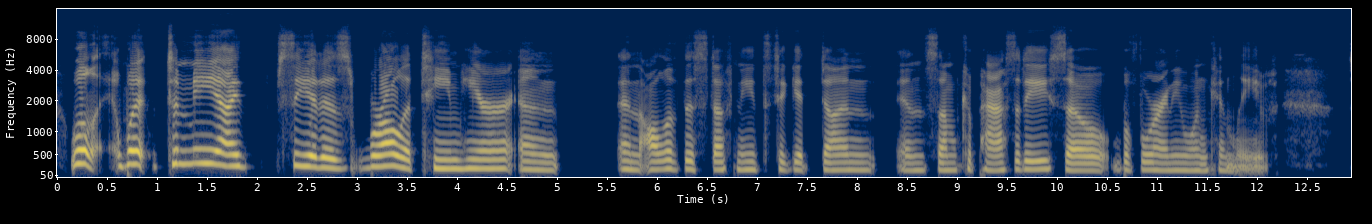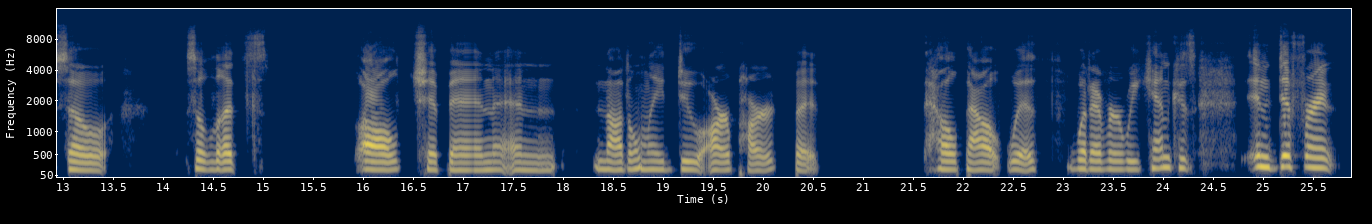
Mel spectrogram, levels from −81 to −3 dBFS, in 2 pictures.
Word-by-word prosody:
Well, 295 0 +7 0.2
what 285 +3 +6 0.2
to 300 0 +3
me, 305 0 +4
I 250 -3 +7 0.3
see 250 -2 +1
it 225 - +6
as 200 -2 +3
we're 230 +3 +3
all 245 -2 +8
a 195 - +4
team 190 0 -1
here, 195 0 +1
and 170 -3 -3 0.6
and 175 -3 -3
all 175 +2 0
of 185 -3 -3
this 180 -3 -2
stuff 170 +2 -4
needs 170 -1 -7
to 170 - -6
get 165 0 -5
done 165 -1 -3 0.2
in 155 0 -8
some 160 -1 -5
capacity 175 +3 -2
so 155 -5 -1
before 170 0 -4
anyone 155 -1 -5
can 75 - -10
leave. - - -8 0.8
So, 160 -4 0 0.8
so 190 -1 0
let's 175 0 -2 0.9
all 170 -1 +5
chip 170 -1 -3
in 160 0 -1
and 160 0 -6 0.4
not 175 -3 -1
only 180 -1 -3
do 170 0 -3
our 165 0 0
part, 155 +2 -4 0.2
but - - -3 1.1
help 175 -2 -1
out 165 -1 +1
with 170 0 -2 0.3
whatever 180 -2 -1
we 175 -1 -4
can, 210 +2 -2
'cause 205 -3 -6 0.5
in 230 -3 +4
different 220 -2 +3
175 Hz, 125 wpm, -23 LUFS, 165-195 Hz, 1.1 s, all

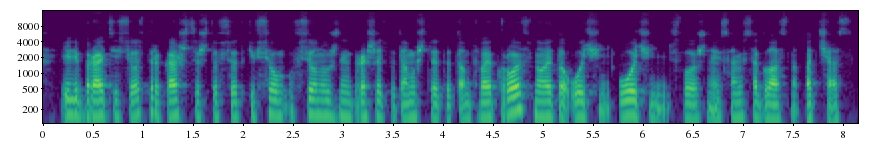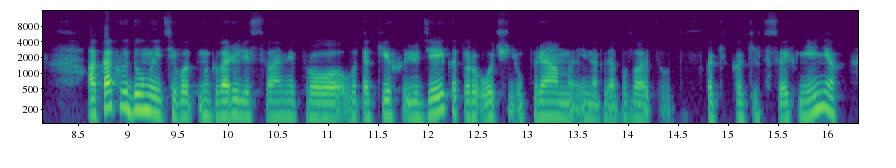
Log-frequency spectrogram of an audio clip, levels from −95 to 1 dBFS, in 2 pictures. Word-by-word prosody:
или 155 0 -1
братья, 145 -1 +4
сёстры. 145 +1 -4
Кажется, 145 0 0
что 135 0 -8
всё-таки 140 +1 -8
всё 145 +1 -4
всё 160 -1 -1
нужно 150 -1 -6
им 140 - -6
прощать, 140 0 -2
потому 130 +1 -5
что 130 - -3
это, 125 - -7
там, 130 - -5
твоя 135 +1 +2
кровь, 175 +8 +5
но 140 -1 +1
это 140 - +1
очень 140 +1 -3
очень 150 +7 0
сложно, 130 -1 -4
я - - -6
с - - -20
вами 135 0 -5
согласна, 130 -2 -1
подчас. - - -3 0.6
А 160 - +8
как 215 +5 +10
вы 220 - +4
думаете, 185 -6 +3
вот 145 0 -1
мы 150 +1 -4
говорили 145 0 +4
с 140 - -18
вами 145 0 -2
про 135 -1 +2
вот 140 - -7
таких 140 +1 -1
людей, 145 +6 +3
которые 160 -6 -2
очень 140 +2 -3
упрямы 140 -1 0
иногда 130 0 -5
бывают 130 +5 -3
в 175 -6 -25
каких 135 -1 -6
каких-то 135 0 -9
своих 135 +1 -3
мнениях 180 +5 +1
140 Hz, 185 wpm, -27 LUFS, 135-150 Hz, 0.6 s, как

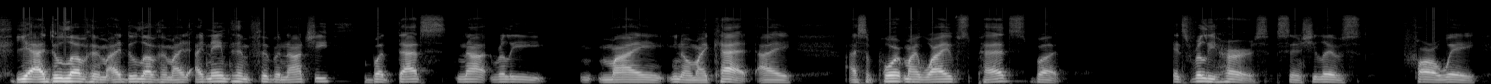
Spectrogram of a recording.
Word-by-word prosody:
Yeah, 125 0 +7
I 120 - +8
do 145 +4 +5
love 140 -3 +7
him, 115 -3 0
I 115 +1 +1
do 130 +3 0
love 120 -3 +2
him, 110 -1 -3
I 110 +1 -1
I 115 - -1
named 135 +1 +1
him 135 -3 0
Fibonacci, 125 +3 -4 0.3
but 115 +3 -4
that's 125 0 -2
not 120 -2 -2
really 120 -3 -6 0.3
m - - -14
my 110 +1 +1 0.3
you 125 - -4
know, 105 -3 -1
my 100 0 -1
cat, 130 +3 +1
I 105 -1 -2 0.5
I 105 - -4
support 140 +4 +3
my 120 -2 +1
wife's 120 +2 +1
pets, 140 +5 -3
but 115 -5 -5 1.1
it's - - -8
really 140 -2 +2
hers 120 0 -3
since 105 -3 -9
she 120 - -8
lives 115 -4 -3 0.4
far 115 -1 0
away, 105 -4 -1
120 Hz, 155 wpm, -22 LUFS, 110-130 Hz, 1.1 s, I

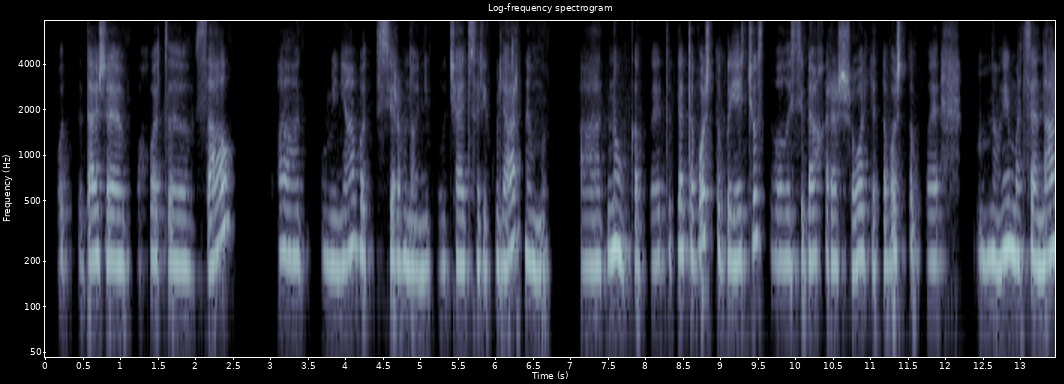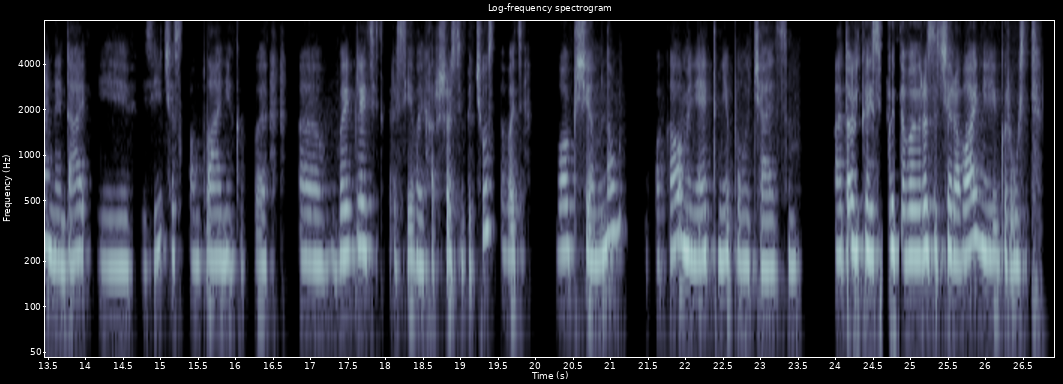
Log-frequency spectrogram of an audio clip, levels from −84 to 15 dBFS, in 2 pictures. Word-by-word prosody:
вот, 205 0 -14
даже 200 0 +1
поход, 205 +1 -7
э, 190 -1 -1
в 165 - -22
зал, 245 - 0 0.6
а, 220 -2 -1 0.3
у 215 - -12
меня, 200 +4 -1
вот, 220 -2 -2
всё 210 - -3
равно 195 -2 0
не 175 +1 -3
получается 190 +1 -4
регулярным. 195 0 -2 0.4
А, 190 0 -3
ну, 225 0 +5
как 190 -3 -9
бы, 195 - -14
это 205 +2 -9
для 230 -1 0
того, 230 +4 0
чтобы 230 -8 -3
я 200 +1 +1
чувствовала 210 -3 -4
себя 205 +1 -2
хорошо, 205 0 0
для 210 -3 -7
того, 190 0 -3
чтобы, 215 -2 -6 0.5
ну, 210 -2 0
эмоционально, 215 0 +3
да, 210 +3 -1 0.2
и 190 -1 -3
в - - -49
физическом 215 0 -6
плане, 205 0 0
как 195 -2 -15
бы, 195 - -5 0.4
э, 205 -2 0
выглядеть 225 +4 0
красиво 205 -2 -3
и - - +1
хорошо 190 0 -2
себя 200 -2 -5
чувствовать. 235 - -2 0.4
В 230 - -10
общем, 230 -3 +4
ну, 310 +5 +2 0.4
пока 205 +5 -2
у 270 - +3
меня 215 -3 +6
это 220 0 -2
не 215 +1 +3
получается, 195 -3 -2 0.6
а 225 0 0
только 235 0 +6
испытываю 220 -1 +4
разочарование 230 +1 +5
и - - 0
грусть. 200 -1 -2
205 Hz, 135 wpm, -23 LUFS, 195-225 Hz, 0.6 s, меня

